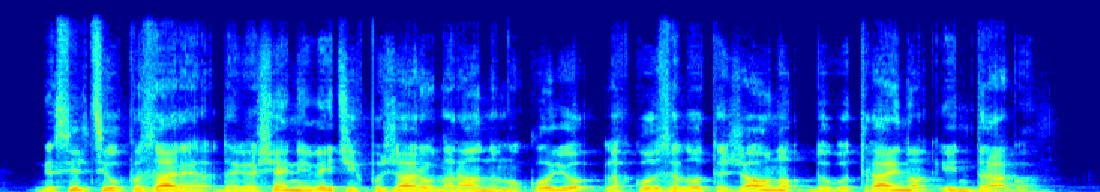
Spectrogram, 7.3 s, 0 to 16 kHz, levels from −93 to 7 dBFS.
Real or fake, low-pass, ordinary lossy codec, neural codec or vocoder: fake; 14.4 kHz; none; codec, 44.1 kHz, 7.8 kbps, DAC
